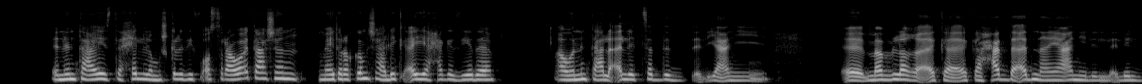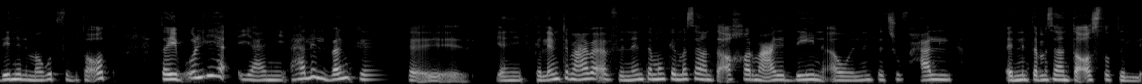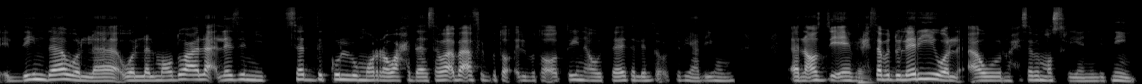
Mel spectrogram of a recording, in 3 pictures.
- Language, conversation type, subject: Arabic, advice, إزاي أقدر أسيطر على ديون بطاقات الائتمان اللي متراكمة عليّا؟
- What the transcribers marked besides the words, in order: distorted speech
